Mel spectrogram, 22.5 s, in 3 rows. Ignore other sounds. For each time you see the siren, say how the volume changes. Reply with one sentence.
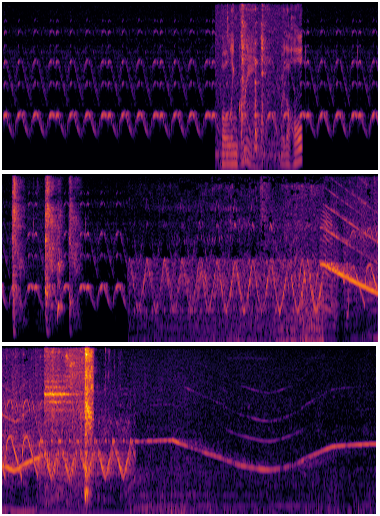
The siren can be heard from 0.0 to 22.4 s, getting louder then quieter.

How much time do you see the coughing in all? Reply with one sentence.
You can hear the coughing for 4 seconds altogether.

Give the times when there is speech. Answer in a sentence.
The speech can be heard from 4.3 to 6.0 s.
